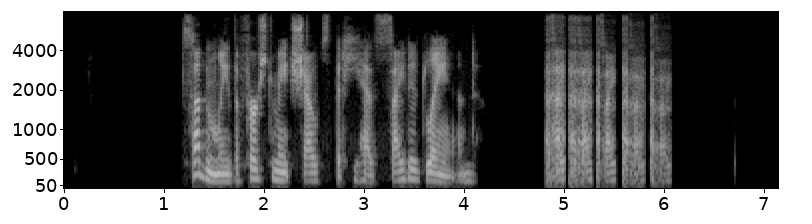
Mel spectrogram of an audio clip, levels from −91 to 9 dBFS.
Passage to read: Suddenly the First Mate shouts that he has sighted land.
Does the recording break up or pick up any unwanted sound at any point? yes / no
yes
